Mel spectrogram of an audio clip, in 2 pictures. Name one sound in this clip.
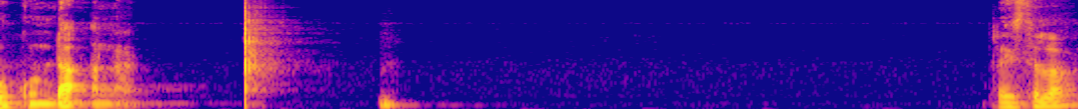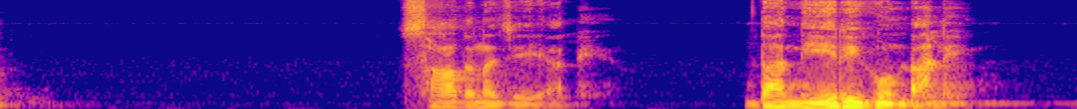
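A man speaks with feeling into a microphone, in short bursts with pauses.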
